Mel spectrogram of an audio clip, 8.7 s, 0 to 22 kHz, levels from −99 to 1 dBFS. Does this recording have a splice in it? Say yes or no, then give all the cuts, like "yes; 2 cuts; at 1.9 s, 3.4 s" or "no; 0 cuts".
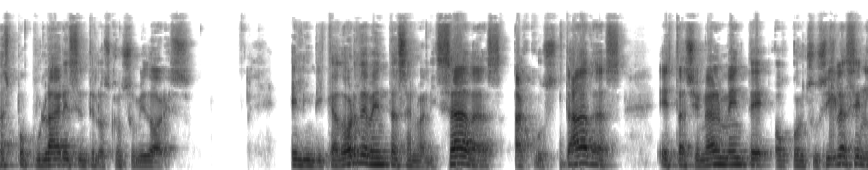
no; 0 cuts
